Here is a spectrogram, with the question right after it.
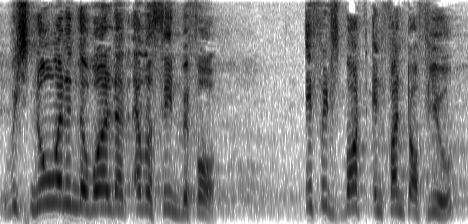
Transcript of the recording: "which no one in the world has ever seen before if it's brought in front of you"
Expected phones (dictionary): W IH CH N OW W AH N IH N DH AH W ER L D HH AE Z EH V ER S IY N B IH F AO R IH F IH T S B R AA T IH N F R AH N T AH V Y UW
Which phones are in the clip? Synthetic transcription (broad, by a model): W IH CH N OW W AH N IH N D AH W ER L D HH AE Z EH V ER S IY N B IH F AO R IH F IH T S B AA T IH N F R AH N T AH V Y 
